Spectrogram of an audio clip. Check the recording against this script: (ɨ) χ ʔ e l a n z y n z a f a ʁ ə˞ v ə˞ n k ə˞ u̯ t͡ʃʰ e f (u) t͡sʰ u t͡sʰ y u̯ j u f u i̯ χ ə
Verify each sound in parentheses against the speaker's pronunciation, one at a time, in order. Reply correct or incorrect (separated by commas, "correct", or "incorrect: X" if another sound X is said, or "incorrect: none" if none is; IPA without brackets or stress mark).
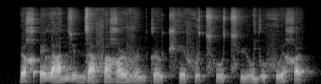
correct, correct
